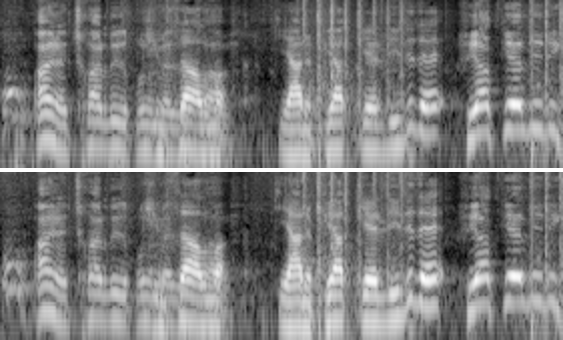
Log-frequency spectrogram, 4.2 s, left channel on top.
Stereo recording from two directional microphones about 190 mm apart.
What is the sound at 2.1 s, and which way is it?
Speech, 55° right (ahead or behind).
